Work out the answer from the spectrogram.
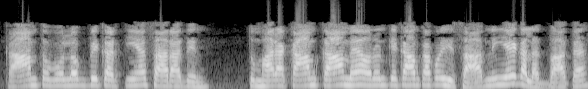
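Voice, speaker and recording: A woman voicing an exasperated, scolding mother-in-law in an animated family story. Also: on the high side, normal speed, dry recording. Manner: scolding, emphatic. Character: exasperated mother-in-law scolding her lazy grown sons.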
